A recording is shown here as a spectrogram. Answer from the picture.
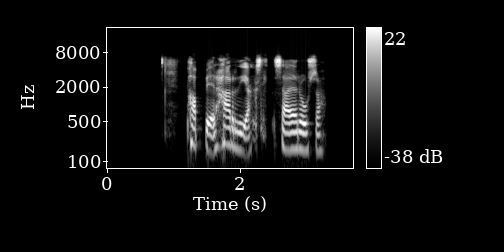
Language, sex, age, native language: Icelandic, female, 40-49, Icelandic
